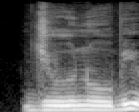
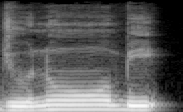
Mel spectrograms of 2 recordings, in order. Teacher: junubi langsung, tidak dibaca panjang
